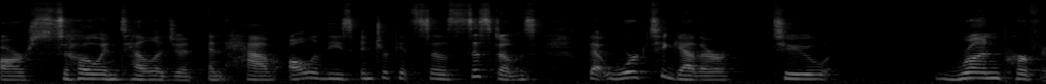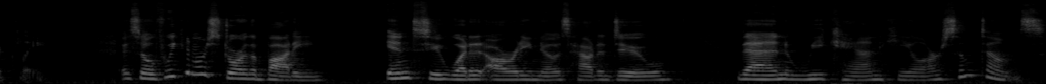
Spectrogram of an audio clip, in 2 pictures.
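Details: Adult woman speaking; normal voice.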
